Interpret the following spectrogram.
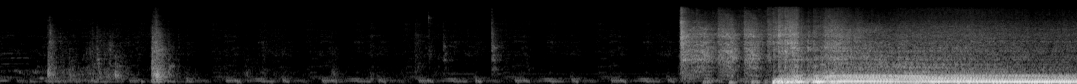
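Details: Mazda MX-5 NC Sport after a flood-damage engine rebuild, first start with no exhaust fitted: loud open-pipe idle with a rough rattle from a dry power steering pump, plus smoke from oiled bores; both settled on the second start.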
